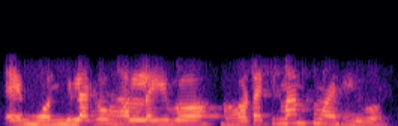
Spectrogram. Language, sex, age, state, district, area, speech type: Assamese, female, 60+, Assam, Golaghat, urban, conversation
